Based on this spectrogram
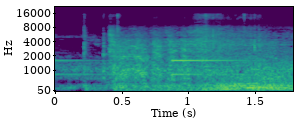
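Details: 2010 Toyota Land Cruiser that had no ignition, no crank, no start from a security/immobilizer fault, after repair: short crank, engine fires promptly and settles into a smooth, even idle; healthy start.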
